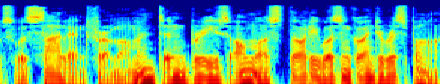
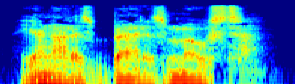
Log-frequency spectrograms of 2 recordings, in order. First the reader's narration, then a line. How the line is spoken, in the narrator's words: Clubs muttered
